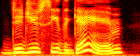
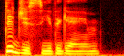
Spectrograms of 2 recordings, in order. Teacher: >> A question like did you see the game turns into did you see the game? The d and the y smashed together to make a j sound.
